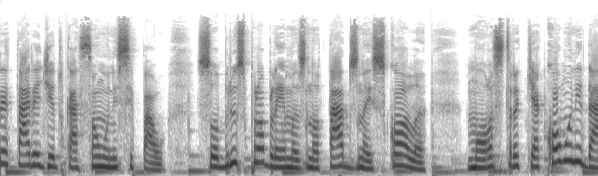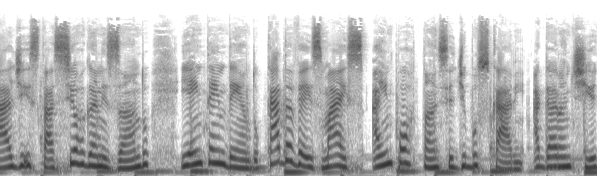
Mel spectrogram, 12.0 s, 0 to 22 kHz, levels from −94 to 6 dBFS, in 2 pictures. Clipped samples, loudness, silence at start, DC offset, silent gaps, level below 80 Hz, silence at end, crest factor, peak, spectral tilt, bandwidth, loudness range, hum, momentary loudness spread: under 0.1%; -22 LUFS; 0 s; under 0.1%; none; -58 dBFS; 0 s; 14 dB; -8 dBFS; -4.5 dB/octave; 14.5 kHz; 1 LU; none; 4 LU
